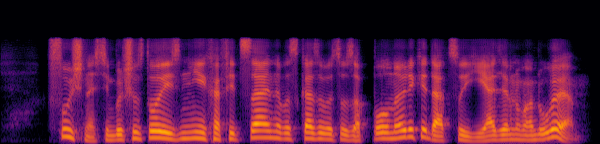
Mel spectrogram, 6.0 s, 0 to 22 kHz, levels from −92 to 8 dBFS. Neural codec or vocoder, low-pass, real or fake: codec, 16 kHz, 0.3 kbps, FocalCodec; 7.2 kHz; fake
